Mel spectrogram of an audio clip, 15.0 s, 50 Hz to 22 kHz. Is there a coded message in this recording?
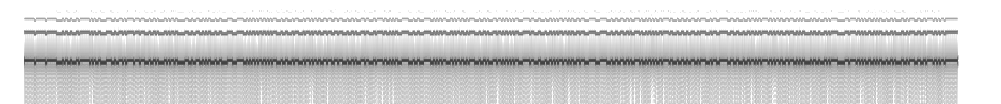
Yes: RTTY (45.45 baud, 170 Hz shift) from 0.4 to 14.4 s, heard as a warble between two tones, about 2000 Hz centre. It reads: SOLXQ EFTLR OMRFY HHFPP ZAKRM MRAFG ZJYMA YJPMM IBDSK LGHVI JKFPR XTKSR EGIKF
